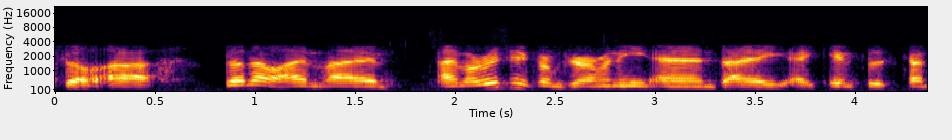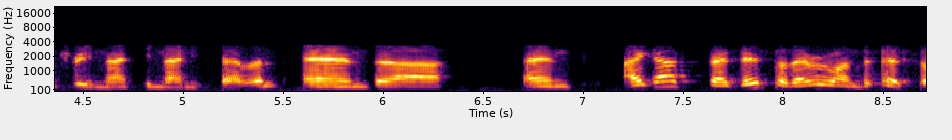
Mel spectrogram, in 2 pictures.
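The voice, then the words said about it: German accent. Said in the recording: “I'm actually from Germany originally. So you can probably tell from my accent, I sound like Arnold Schwarzenegger”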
